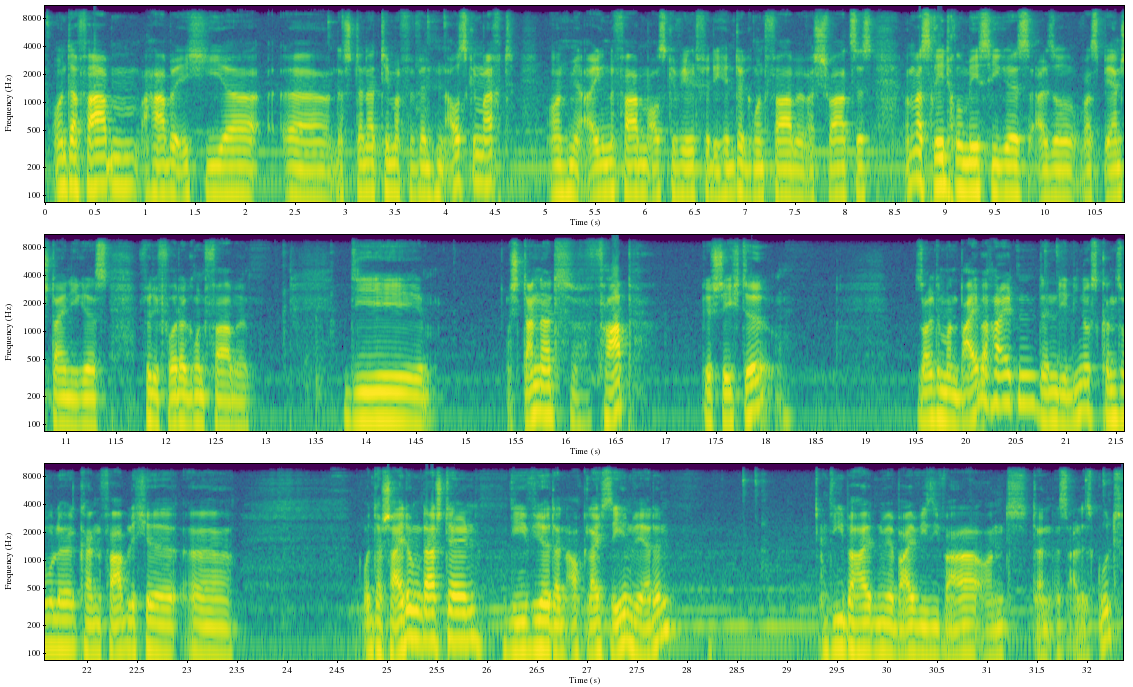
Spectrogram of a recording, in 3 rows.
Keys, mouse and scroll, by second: 0.0 click, 2.6 click, 3.9 click, 20.7 click, 28.7 click, 32.0 click.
